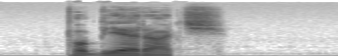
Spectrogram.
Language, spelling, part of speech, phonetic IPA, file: Polish, pobierać, verb, [pɔˈbʲjɛrat͡ɕ], Pl-pobierać.ogg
